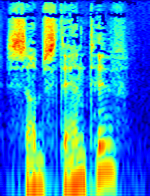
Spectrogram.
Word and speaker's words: substantive: Days on market, this is a kind of sub- substantive. That's a tough word. – There's a, I think you got an extra syllable in there. Substantive? – Meaningful.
